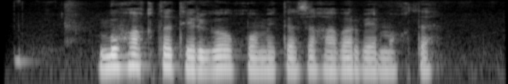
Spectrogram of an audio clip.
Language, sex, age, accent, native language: Uzbek, male, 18-24, Toshkent viloyati, Uzbek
